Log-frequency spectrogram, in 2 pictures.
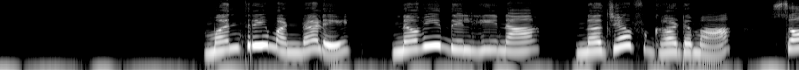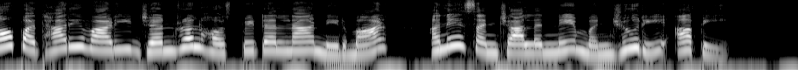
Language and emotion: Gujarati, neutral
